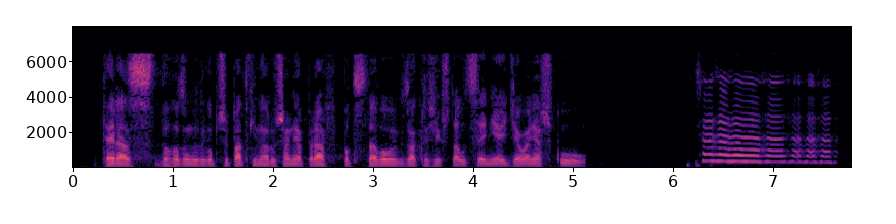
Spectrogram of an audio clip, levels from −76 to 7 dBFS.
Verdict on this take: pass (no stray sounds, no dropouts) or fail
fail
